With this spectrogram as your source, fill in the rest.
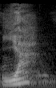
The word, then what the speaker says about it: Yah: Ça se prononce Ya.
